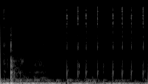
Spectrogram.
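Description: A rapid run of about nine sharp plastic computer mouse clicks close to the microphone, starting after a brief pause and coming in a quick, fairly even rhythm, with no talking. The mouse is not a silent model.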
